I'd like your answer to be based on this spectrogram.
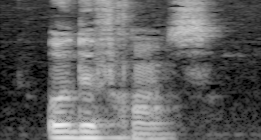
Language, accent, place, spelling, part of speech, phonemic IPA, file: French, France, Paris, Hauts-de-France, proper noun, /o.də.fʁɑ̃s/, LL-Q150 (fra)-Hauts-de-France.wav
- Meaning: Hauts-de-France (an administrative region of France, created in 2016 by the merger of Nord-Pas-de-Calais and Picardy)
